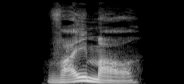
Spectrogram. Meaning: Weimar (an independent city in Thuringia, Germany)
- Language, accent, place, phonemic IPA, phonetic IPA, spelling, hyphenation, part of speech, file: German, Germany, Berlin, /ˈvaɪ̯maʁ/, [ˈvaɪ̯maɐ̯], Weimar, Wei‧mar, proper noun, De-Weimar.ogg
